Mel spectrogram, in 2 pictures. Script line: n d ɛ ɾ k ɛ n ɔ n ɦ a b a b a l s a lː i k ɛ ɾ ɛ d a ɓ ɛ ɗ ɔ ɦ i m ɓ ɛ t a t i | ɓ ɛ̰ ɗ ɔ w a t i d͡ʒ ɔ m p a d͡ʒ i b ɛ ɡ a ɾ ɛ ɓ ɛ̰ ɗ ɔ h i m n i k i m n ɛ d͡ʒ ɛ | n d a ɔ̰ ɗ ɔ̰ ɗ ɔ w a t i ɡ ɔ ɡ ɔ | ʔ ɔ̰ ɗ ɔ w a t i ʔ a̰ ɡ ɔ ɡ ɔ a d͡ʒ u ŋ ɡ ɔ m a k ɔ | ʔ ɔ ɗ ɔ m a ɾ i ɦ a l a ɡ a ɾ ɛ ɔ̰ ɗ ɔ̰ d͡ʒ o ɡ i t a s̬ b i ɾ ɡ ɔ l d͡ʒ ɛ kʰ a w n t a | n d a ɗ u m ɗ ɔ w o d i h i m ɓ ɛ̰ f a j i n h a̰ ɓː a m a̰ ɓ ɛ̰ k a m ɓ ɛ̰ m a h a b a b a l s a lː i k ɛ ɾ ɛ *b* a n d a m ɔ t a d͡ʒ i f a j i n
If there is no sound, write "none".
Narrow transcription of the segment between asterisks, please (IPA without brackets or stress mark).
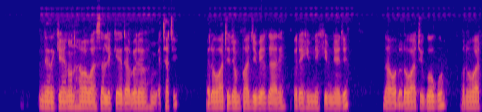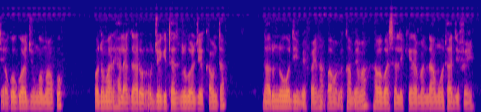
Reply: m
